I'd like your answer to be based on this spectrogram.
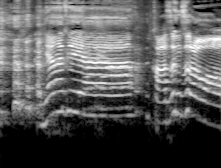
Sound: laughing

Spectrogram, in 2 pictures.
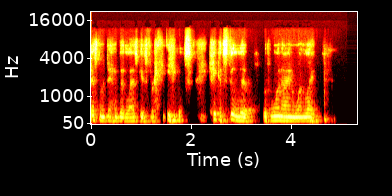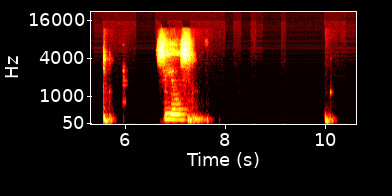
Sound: laughter

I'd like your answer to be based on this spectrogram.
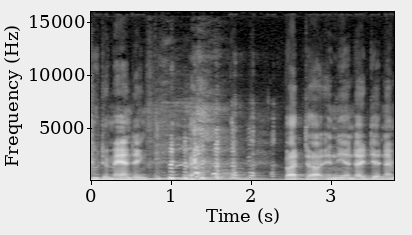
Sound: laughing

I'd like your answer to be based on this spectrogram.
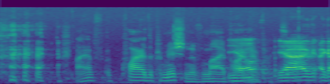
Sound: laughing

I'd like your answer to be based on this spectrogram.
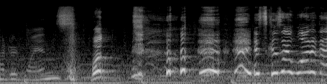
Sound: laughs

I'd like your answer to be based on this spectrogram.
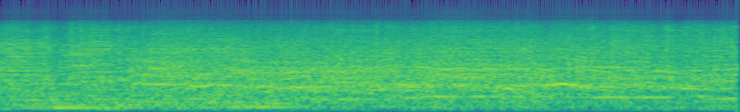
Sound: shouting

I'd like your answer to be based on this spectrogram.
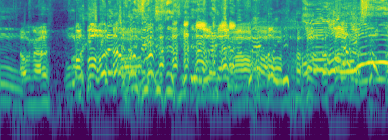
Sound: laughing

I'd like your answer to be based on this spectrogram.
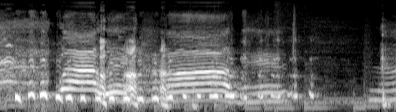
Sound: laugh

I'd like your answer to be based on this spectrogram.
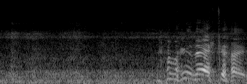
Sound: chuckling

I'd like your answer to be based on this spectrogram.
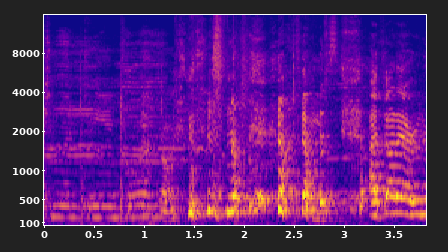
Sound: laughing

